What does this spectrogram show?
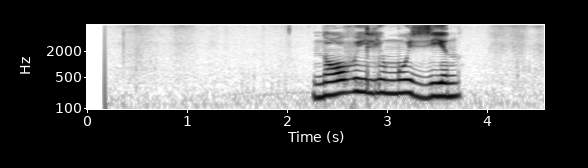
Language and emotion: Russian, neutral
